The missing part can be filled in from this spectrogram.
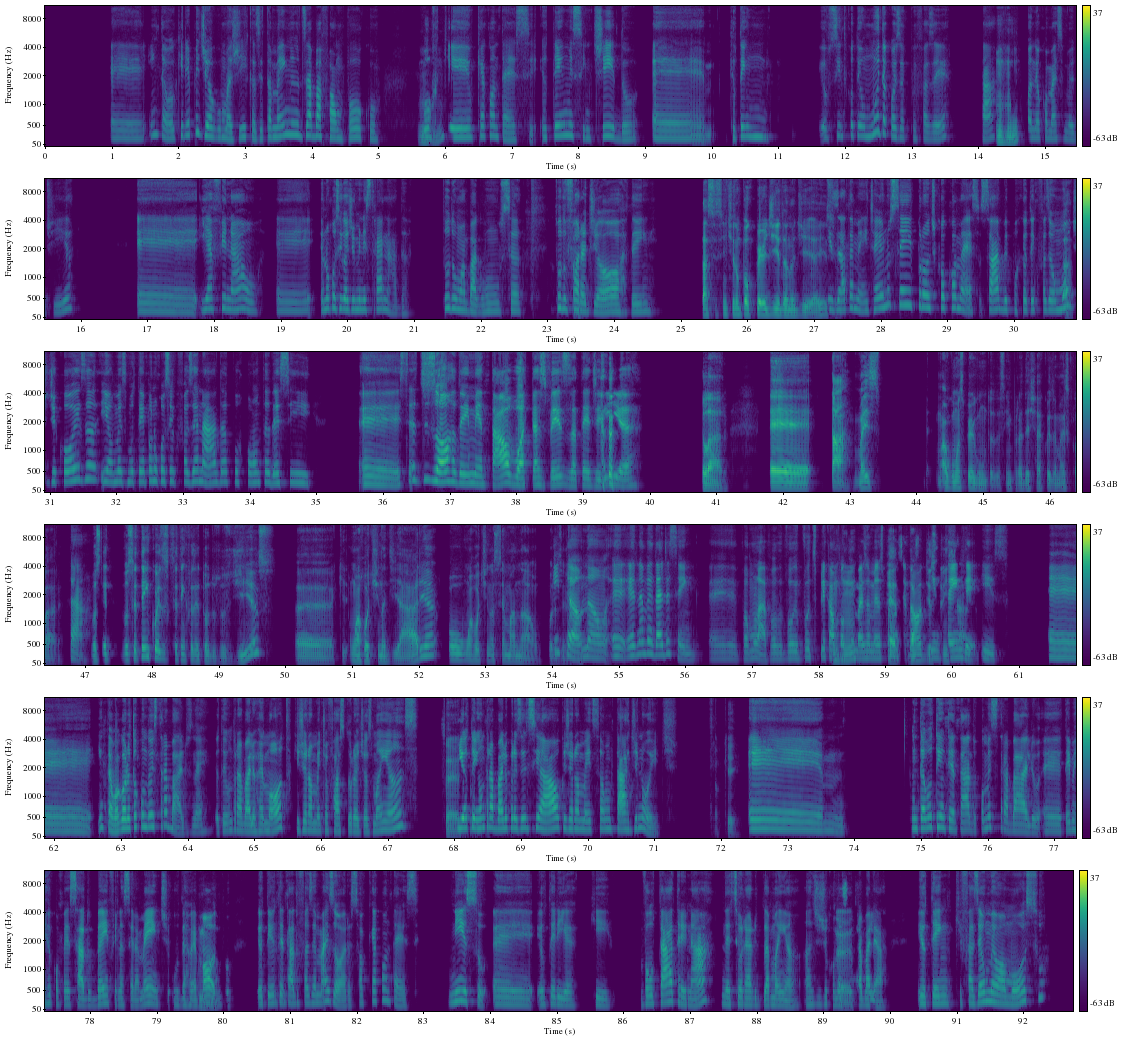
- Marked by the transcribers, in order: tapping; chuckle; other background noise; drawn out: "Eh"; drawn out: "Eh"
- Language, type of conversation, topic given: Portuguese, advice, Como decido o que fazer primeiro no meu dia?
- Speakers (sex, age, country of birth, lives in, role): female, 35-39, Brazil, Spain, user; male, 45-49, Brazil, Spain, advisor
